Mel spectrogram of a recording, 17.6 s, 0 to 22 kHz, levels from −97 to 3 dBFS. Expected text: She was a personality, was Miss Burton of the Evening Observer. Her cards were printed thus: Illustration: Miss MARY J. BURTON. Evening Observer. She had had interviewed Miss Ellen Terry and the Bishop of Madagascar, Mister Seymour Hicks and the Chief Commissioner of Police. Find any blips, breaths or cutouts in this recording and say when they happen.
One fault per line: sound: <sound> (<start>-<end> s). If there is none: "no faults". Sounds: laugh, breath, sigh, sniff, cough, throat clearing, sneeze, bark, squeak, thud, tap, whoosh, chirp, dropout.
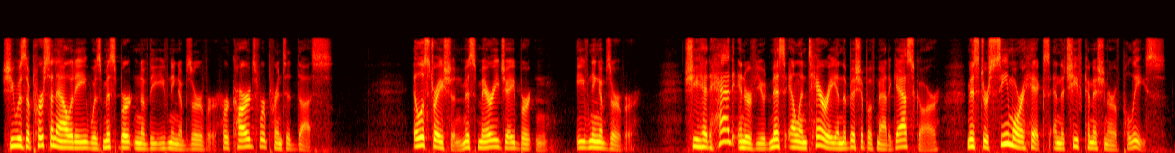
no faults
